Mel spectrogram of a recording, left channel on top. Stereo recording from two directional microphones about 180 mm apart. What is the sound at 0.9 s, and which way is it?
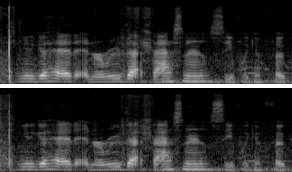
Speech, centre (ahead or behind).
